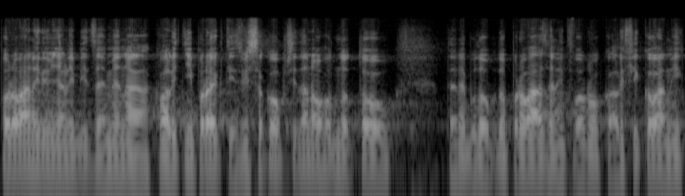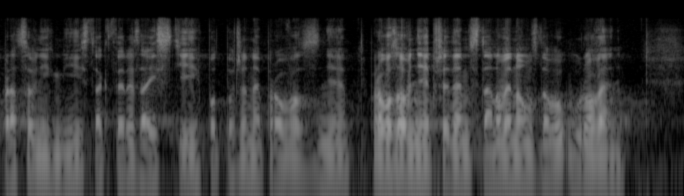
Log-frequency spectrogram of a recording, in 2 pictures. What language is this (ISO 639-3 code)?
ces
